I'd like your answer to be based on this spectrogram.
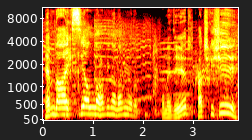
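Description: A young man talks through a hard video game in an excitable, jokey way. His voice sits a little high, and he swings from mock panic to laughter. Faint game music plays behind him. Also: moderate pace. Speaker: gaming YouTuber. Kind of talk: live gameplay commentary.

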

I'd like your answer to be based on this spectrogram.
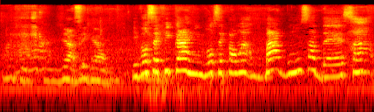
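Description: A woman's voice: sits high, expressive, measured pace. A mother cooing and coaxing her baby in sing-song baby talk at home, filmed from across the bedroom. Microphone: camera held by someone else, at a distance. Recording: echoey room, far from mic, background noise.

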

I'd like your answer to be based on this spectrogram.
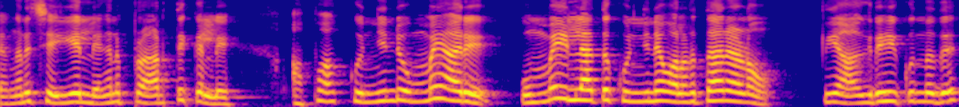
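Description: A woman voicing a tender, earnest young husband with a Malabar Malayalam accent, gently urging. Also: fairly high pitch, close to an everyday voice.

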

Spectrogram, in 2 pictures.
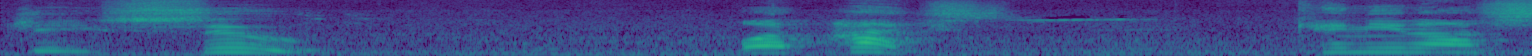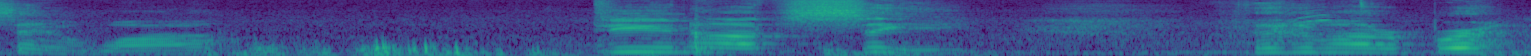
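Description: A man's voice: sits high, lively intonation, measured pace, very noisy. A teenage boy playing a weary, teasing old woman nurse in a school Shakespeare reading, drawing out complaints about her aches. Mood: complaining. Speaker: student actor.

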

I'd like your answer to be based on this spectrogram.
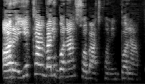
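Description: A woman's voice: sits high, lively intonation, sharp tone. A woman hosting a live stream on her phone, chatting, gossiping and teasing her guests. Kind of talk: casual live-stream chat.

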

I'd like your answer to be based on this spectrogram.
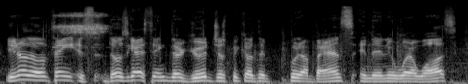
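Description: A man's voice: on the high side, fairly even intonation, a little fast. A man with a Puerto Rican accent, a streamer joking and muttering through casual gaming chat over noisy game audio.

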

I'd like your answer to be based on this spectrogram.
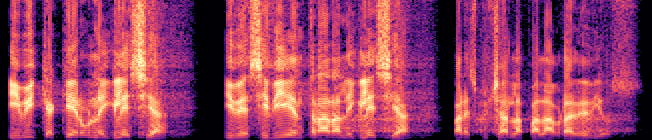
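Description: A man preaching a sermon as pastor, dropping to quiet storytelling and rising to shouts. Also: mid-range voice, fairly even intonation, fast talker, big-room sound. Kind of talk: fiery sermon. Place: church.

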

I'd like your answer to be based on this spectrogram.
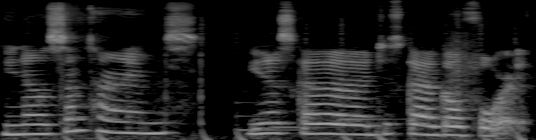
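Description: A woman's voice: fairly high pitch, steady tone, a little slow, reverberant, noisy background. A young woman hosting a casual video chat, talking in a chatty, giggly way with lots of "like" fillers, recorded by a camera mic a few feet away in a small room. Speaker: host. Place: small indoor room with a decorated table.

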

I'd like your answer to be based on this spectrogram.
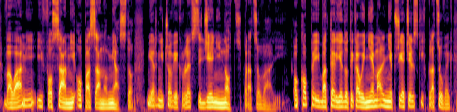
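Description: A male audiobook narrator with a low voice and a gravelly edge. He reads in a measured, dramatic way. The recording is dry and close. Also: darkish tone, no room sound. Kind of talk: audiobook reading of a historical novel.

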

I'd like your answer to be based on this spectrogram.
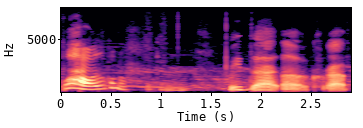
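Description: A young woman giving casual, rambling commentary while playing a handheld game, excitable and full of asides, in a small dim room. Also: high-pitched, moderate pace, gravelly, slight background noise. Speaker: gameplay narrator. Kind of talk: casual let's-play commentary. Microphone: handheld camera filming a game screen.

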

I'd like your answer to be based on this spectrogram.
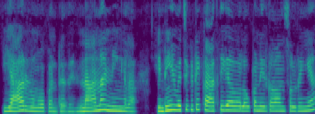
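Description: A young woman voicing a jealous, quick-tempered girlfriend in a cartoon, scolding and sulking fast. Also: high-pitched, fairly even intonation, no echo, close to an everyday voice. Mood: sulky, scolding. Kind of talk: cartoon voice acting.

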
